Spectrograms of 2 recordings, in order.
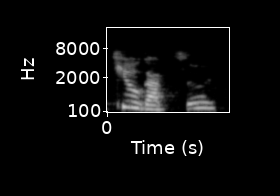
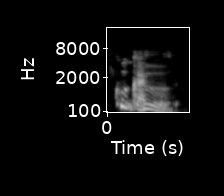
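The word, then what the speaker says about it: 九月: And then this one you also remember, you don't say Kyugatsu, you say Kugatsu.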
